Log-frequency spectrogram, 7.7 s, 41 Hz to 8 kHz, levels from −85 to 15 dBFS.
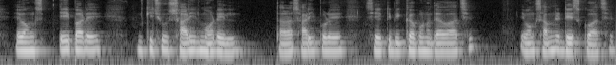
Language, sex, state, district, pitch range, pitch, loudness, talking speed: Bengali, male, West Bengal, Kolkata, 130-145 Hz, 135 Hz, -16 LUFS, 165 wpm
